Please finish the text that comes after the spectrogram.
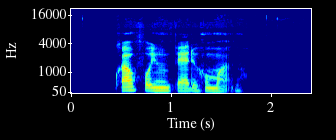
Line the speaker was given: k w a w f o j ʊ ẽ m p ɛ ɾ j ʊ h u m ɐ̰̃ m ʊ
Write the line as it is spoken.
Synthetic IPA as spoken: k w a w f o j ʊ ĩ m p ɛ ɾ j ʊ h o m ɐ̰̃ n ʊ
